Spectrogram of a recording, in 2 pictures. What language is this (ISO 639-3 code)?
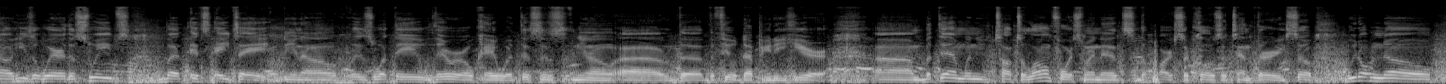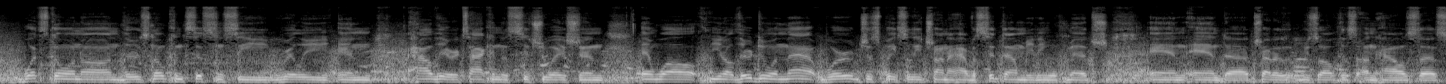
eng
